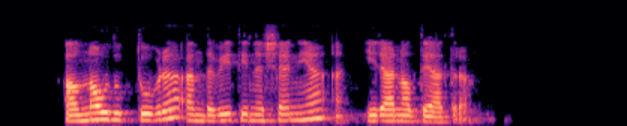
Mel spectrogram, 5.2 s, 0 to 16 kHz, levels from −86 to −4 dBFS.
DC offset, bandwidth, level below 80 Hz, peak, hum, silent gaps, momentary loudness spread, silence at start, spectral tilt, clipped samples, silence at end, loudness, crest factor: under 0.1%; 7.2 kHz; -62 dBFS; -2 dBFS; none; none; 7 LU; 0.55 s; -7.5 dB/octave; under 0.1%; 1.3 s; -18 LUFS; 18 dB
